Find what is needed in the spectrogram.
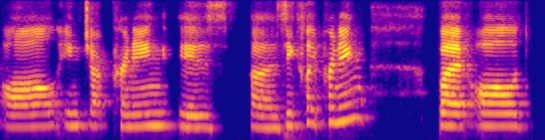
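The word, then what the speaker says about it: giclée: FR fancy French um spelled g clay but pronounced Z clay um this is used to produce pieces of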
